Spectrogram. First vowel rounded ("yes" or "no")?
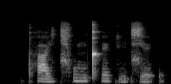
no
